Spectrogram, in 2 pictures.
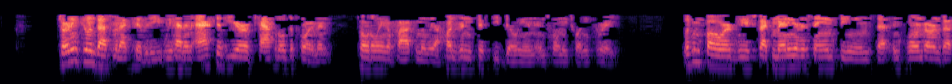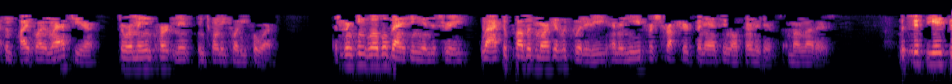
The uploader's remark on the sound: Earnings Conference Call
